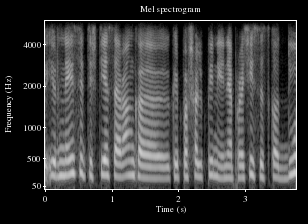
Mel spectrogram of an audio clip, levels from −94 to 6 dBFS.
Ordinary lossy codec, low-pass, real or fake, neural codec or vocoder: Opus, 32 kbps; 5.4 kHz; fake; codec, 16 kHz in and 24 kHz out, 0.9 kbps, LongCat-Audio-Codec, fine tuned four codebook decoder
